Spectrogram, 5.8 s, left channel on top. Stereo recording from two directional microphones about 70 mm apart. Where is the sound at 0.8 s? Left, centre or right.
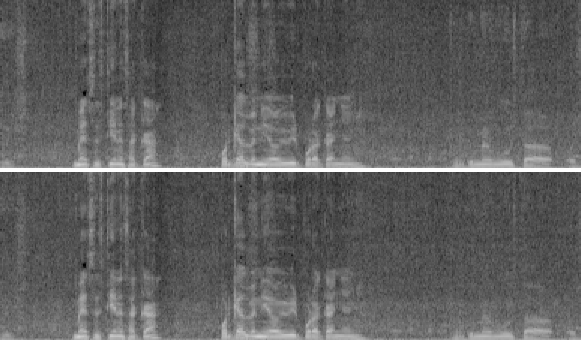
Right.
